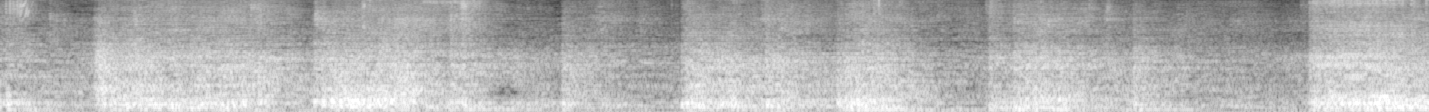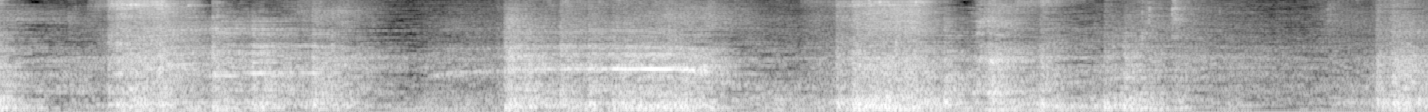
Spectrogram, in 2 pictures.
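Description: Covered freight wagons of a DB Cargo train rolling past at speed, with a rumble and a regular clatter of wheels over the rail joints about every second and a half. Around the middle a brief high squeal sounds over the clatter for a couple of seconds.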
